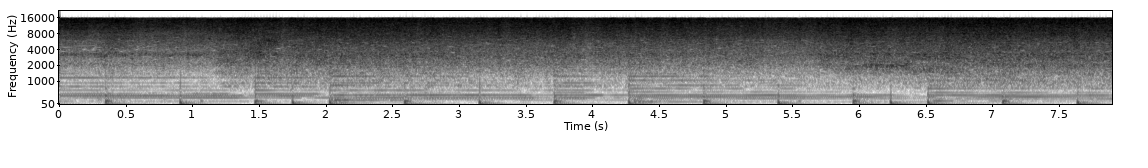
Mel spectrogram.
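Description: Thin beef steaks sizzling on a very hot flat griddle as they are laid down, a steady high hiss. Background music with a steady beat plays over it.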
